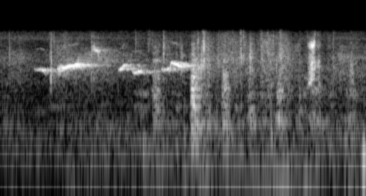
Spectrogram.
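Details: A one-year-one-month-old Caucasian Shepherd Dog in Azerbaijan gives thin, high whimpers that slide and waver in pitch.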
